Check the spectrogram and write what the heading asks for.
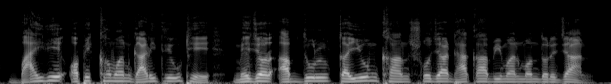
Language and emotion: Bengali, neutral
